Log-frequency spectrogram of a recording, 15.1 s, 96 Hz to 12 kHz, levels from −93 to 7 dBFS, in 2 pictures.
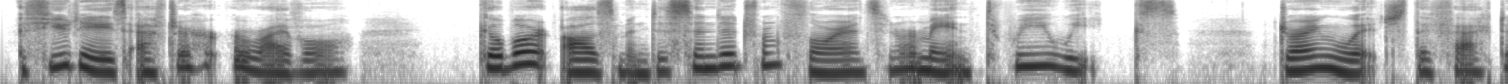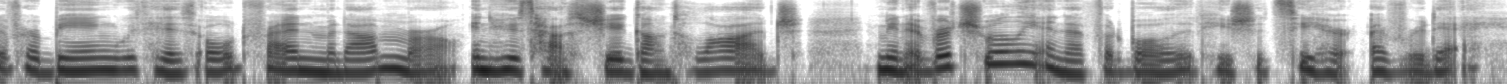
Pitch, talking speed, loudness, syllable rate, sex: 215 Hz, 185 wpm, -18 LUFS, 5.6 syllables/s, female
